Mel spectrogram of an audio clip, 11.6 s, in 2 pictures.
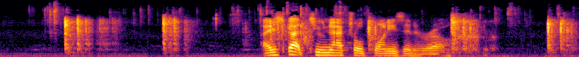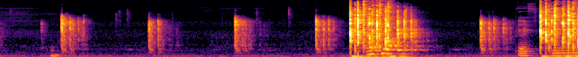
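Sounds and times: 
dice rattling through a dice tower during a tabletop role-playing game: 0.3s - 11.5s
speech: 2.6s - 4.8s.

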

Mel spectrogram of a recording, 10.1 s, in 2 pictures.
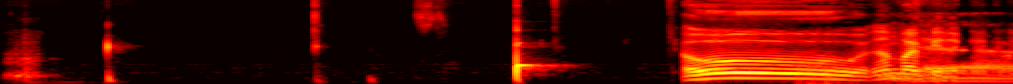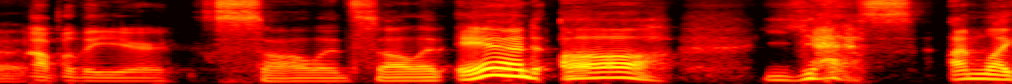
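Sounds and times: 
wax-topped bottle hollow pop: 2.6s - 2.9s
speech: 3.4s - 3.8s, 4.4s - 10.1s.

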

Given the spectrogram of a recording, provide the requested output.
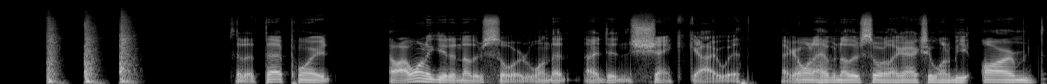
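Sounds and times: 
loud knock on the front gate door: 0.5s - 1.5s
speech: 2.3s - 10.4s.

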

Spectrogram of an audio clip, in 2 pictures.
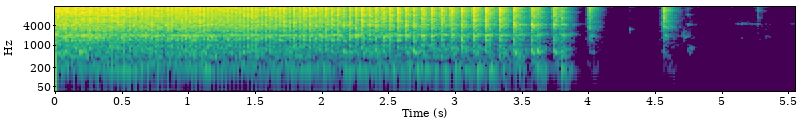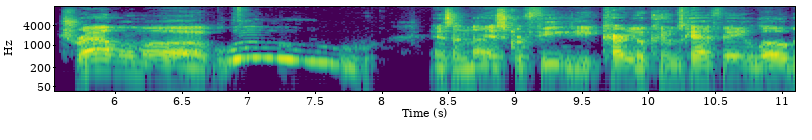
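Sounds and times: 
prize wheel clicking as it spins for a café mug giveaway: 0.0s - 4.7s
speech: 5.7s - 7.4s, 8.4s - 11.0s.

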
